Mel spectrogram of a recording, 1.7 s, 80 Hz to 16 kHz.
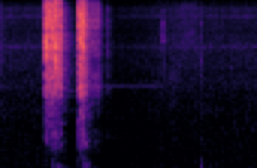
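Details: Minolta X-700 35mm film SLR with 50mm f/1.7 lens, shutter test at a slow speed; two crisp clicks about a fifth of a second apart, clean open and close, shutter working normally.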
